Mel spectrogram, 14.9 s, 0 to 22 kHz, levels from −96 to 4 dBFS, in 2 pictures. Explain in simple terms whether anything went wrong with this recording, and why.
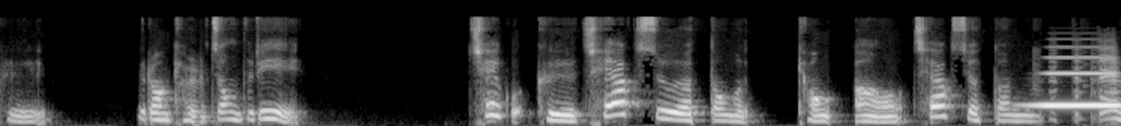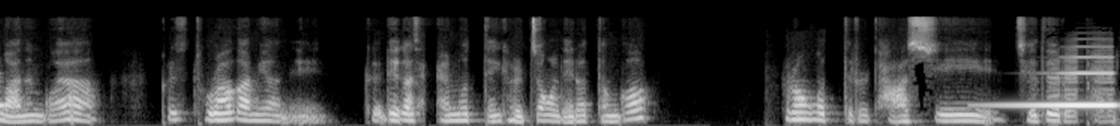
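Twice in this speech clip you get loudspeaker feedback squeal: from 6.75 to 7.64 s, and again from 13.93 s to the very end at 14.94 s. The microphone picked up the speaker it was feeding, and at 672 Hz the loop kept amplifying itself, so a single steady tone swells up over the talking. The first one rises in about a third of a second. The second builds more slowly, over most of a second, and is still going when the audio ends.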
